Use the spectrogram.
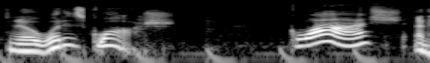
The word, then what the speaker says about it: gouache: Rondo would like to know what is gouache gouache is and how do you pronounce it a gouache is a water-based paint it's a similar product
